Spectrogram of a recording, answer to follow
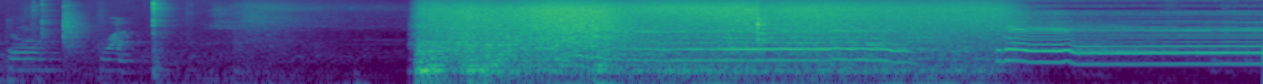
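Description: Nitrous-oxide hybrid rocket motor hot-firing on a static test stand. A loud, even rushing noise starts suddenly about four seconds in, runs about six seconds and cuts off abruptly at the end of the burn.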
